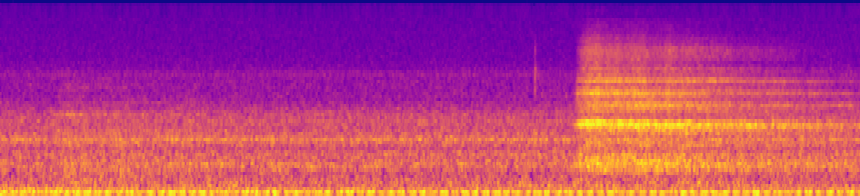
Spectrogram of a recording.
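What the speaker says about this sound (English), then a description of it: "And just gently breathe out through your lips." Gentle breathing during a guided Kundalini meditation: a soft, steady breath, then a clearly louder, airy exhale through the lips that rises suddenly and eases off, close to the microphone with no talking.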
